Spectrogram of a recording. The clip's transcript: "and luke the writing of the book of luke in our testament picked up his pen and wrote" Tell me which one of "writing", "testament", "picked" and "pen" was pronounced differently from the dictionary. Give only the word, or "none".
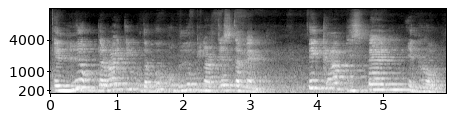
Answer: picked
